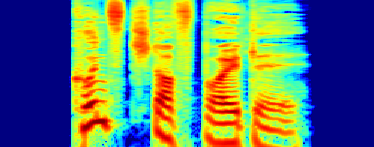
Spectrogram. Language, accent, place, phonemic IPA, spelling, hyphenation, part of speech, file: German, Germany, Berlin, /ˈkʊnstʃtɔfˌbɔɪ̯tl̩/, Kunststoffbeutel, Kunst‧stoff‧beu‧tel, noun, De-Kunststoffbeutel.ogg
- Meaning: plastic bag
